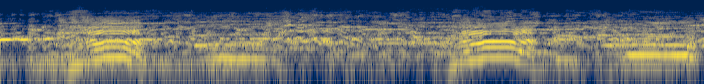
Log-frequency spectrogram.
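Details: Cattle at the Jarua weekly Sunday livestock market near Hajipur and Patna in Bihar, on a rainy day. Two long, arching moos, several seconds apart, with shorter level lowing between them over murmuring voices and faint music.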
